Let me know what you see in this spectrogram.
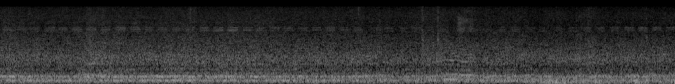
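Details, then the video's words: Swarm of bees out of its hive giving a dense, continuous buzzing drone, a steady low hum with shifting wingbeat tones layered over one another, no pauses and no other sounds breaking through. "bees therapy swarm natural buzzing sound"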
